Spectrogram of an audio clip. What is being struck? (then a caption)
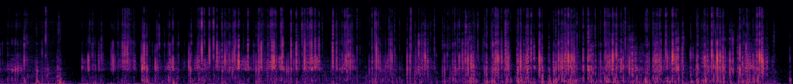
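Small embossed leather coin purse. Long nails scratch the textured surface of a small, hollow, glossy brown crocodile-embossed leather mini coin purse lying on its side on a table. Dense, rapid scratching and crinkling continues throughout, varying between harder and softer strokes, with most energy in the midrange and bright upper tones.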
